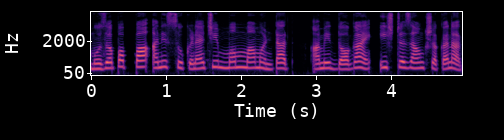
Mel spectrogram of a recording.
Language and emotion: Goan Konkani, neutral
